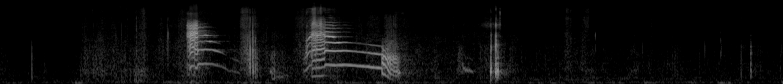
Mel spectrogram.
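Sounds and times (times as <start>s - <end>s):
four-week-old kitten meowing: 1.9s - 5.0s.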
